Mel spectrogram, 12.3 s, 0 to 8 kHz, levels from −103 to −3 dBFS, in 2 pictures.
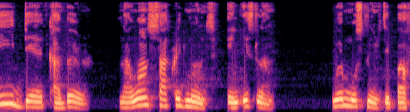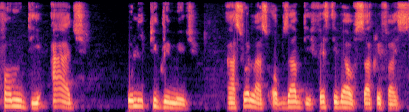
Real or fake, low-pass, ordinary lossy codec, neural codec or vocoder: real; 7.2 kHz; none; none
